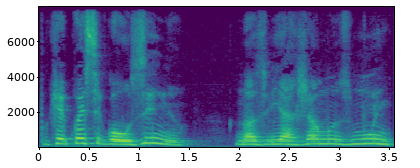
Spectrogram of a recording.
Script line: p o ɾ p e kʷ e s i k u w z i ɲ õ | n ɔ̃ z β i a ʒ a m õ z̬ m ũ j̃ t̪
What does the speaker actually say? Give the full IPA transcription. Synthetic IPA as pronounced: p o ɾ k e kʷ e s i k o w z i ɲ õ | n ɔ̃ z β i a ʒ a m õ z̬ m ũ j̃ t̪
